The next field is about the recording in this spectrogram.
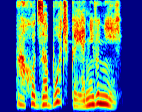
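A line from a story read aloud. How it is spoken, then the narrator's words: Agitated whisper. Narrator (Russian): Взволнованно прошептала Таня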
